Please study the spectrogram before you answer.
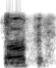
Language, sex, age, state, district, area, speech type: Punjabi, male, 30-45, Punjab, Mansa, urban, conversation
